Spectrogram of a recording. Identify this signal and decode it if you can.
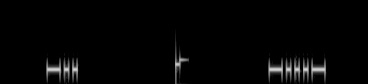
Morse code, heard as a keyed tone, about 28 wpm, 700 Hz. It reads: D <BT>
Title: Single Character (Letter:Number:Punctuation:Prosign) Alt 28wpm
